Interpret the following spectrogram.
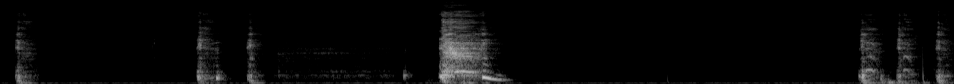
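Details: Long coughing fit after a run, with freshly cut grass outside (allergies) and fatigue; an adult gives about seven harsh coughs with a thin whistling wheeze between bursts.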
